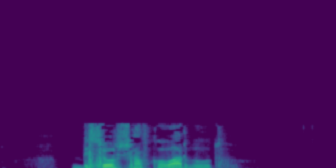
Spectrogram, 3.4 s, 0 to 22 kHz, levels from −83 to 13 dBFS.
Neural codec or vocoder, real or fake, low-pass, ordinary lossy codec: none; real; 7.2 kHz; MP3, 24 kbps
